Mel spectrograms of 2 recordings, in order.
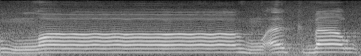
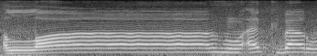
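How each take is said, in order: No difference in how they are said.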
